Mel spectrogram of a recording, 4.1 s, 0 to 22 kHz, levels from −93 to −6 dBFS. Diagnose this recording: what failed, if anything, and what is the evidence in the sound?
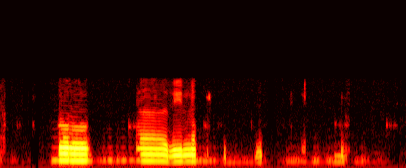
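A faint second voice, about 40 dB below the talker, appears at 0.01–0.06 s. This is likely other side's voice leaking through: loudspeaker echo the call processing's echo canceller failed to remove.

The room background dips by about 18 dB at 0.07–0.21 s and about 20 dB at 3.98–4.07 s. This is background gated by the echo canceller, which clamped the microphone while the loudspeaker played.

The talker's voice sinks by up to about 35 dB, thinning and breaking up, across 0.49–1.43 s and 1.93–3.7 s. This is speech suppressed in double talk, likely the canceller muting both sides at once.

A hoarse, gargly scratch at 2.56–2.65 s keeps pitch and level roughly intact. These are AMR bit errors on the network link: a few percent of flipped, unprotected bits across roughly seven 20 ms frames.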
